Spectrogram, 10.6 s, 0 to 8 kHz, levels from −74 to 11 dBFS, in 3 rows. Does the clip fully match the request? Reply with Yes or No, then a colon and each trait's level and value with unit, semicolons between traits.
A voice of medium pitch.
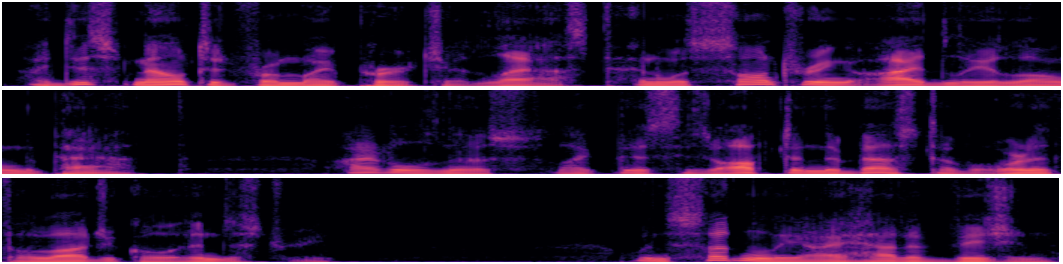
No: low, 105 Hz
